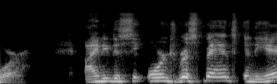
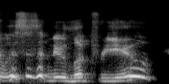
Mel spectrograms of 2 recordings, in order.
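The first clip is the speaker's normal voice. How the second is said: teasing greeting; 6 dB louder than usual. Retold or imitated. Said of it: "I walked up to her and said".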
